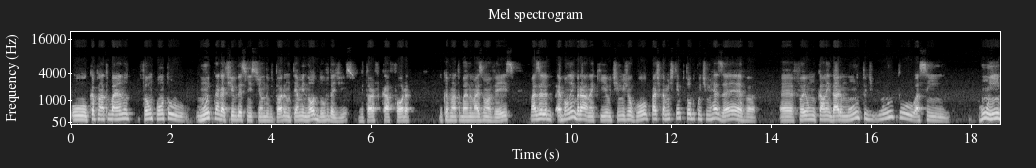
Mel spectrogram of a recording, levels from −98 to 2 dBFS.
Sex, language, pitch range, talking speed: male, Portuguese, 120-155 Hz, 175 wpm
